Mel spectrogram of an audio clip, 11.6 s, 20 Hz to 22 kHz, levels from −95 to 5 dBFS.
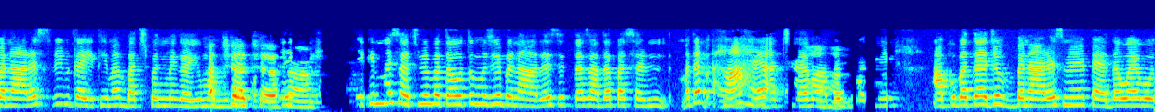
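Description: From 2.44 to 3.14 s, speech suppressed in double talk: the echo canceller likely could not tell overlapping talk from loudspeaker echo and pulled everything down, so the voice sinks by about 40 dB and nearly vanishes. At 3.13 to 3.24 s comes an echo leak. Loudspeaker pickup likely slipped past cancellation, returning a faint, delayed scrap 309 ms late and about 25 dB below the speech. The suppression returns more briefly at 3.67 to 3.71 s (about 10 dB), then at 7.90 to 8.01 s and 8.44 to 8.94 s (about 20 dB each), leaving the voice dipped and chopped.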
